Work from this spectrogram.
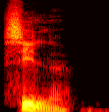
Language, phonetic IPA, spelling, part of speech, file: Russian, [ˈsʲilʲnə], сильно, adverb / adjective, Ru-сильно.ogg
- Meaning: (adverb) 1. strongly 2. intensively, actively 3. impressively, convincingly 4. to a significant degree, very much, hard, badly; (adjective) short neuter singular of си́льный (sílʹnyj)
